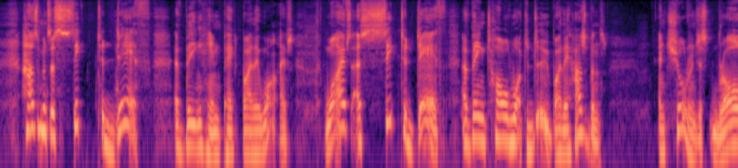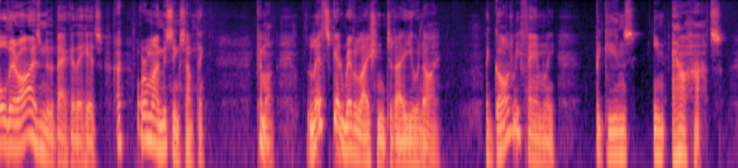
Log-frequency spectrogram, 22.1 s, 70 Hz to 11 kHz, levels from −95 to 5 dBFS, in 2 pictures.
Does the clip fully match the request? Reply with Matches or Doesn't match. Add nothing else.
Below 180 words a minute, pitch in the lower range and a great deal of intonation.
Matches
